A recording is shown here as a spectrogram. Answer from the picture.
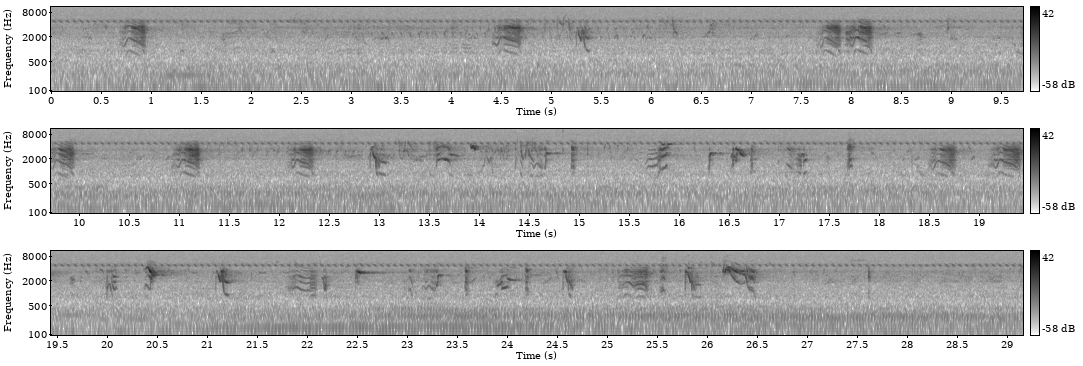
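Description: Birds calling: many short, sharp calls in uneven runs, coming more often after the first several seconds, over a steady faint high-pitched whine.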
